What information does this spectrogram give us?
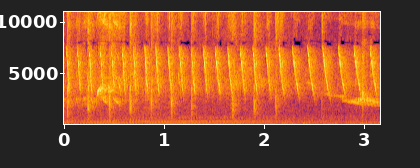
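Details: Tame hill prinia in vigorous song, a brisk string of high, thin repeated ticks with a faint squeaky note over a soft low hum.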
